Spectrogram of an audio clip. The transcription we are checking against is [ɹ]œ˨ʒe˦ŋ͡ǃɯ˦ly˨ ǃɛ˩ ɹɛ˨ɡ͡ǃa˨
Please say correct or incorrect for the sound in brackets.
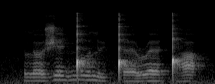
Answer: incorrect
